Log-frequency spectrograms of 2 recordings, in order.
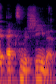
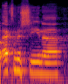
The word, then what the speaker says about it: Ex Machina: pronounced yeah I mean an automatic instinct when you read it is to say X machine at though right so X mashina alex garland this was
